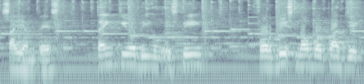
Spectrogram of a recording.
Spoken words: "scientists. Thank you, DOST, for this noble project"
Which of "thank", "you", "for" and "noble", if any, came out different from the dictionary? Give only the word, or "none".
thank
